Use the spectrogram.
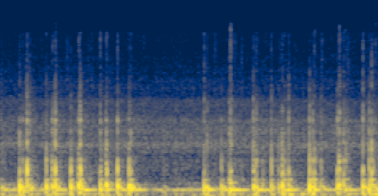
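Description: Fingers tap on cork objects in a quick, irregular series of soft, dull knocks. Each tap is short and muffled, dying away almost at once, over a steady low hum. The sound stays low and warm, with almost no brightness.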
